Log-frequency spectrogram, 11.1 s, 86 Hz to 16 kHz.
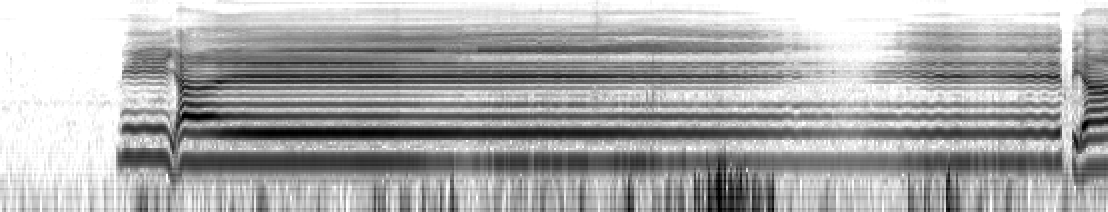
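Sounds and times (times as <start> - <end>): woman singing a long held note: 1.2 - 11.0.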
